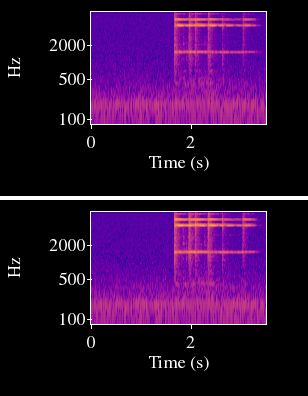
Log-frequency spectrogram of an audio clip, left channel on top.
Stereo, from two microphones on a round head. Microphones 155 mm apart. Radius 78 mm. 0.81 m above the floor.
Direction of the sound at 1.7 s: 30° right (ahead or behind).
